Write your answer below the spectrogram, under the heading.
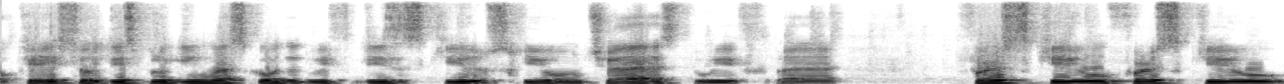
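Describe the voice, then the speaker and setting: A man with a non-native accent speaks at a very slow pace, medium in pitch and with monotone, flat intonation. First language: not English. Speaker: software developer. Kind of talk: tutorial.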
